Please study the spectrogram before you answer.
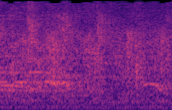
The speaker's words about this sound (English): Come on, give Jesus a big clap tonight.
